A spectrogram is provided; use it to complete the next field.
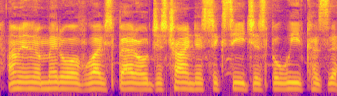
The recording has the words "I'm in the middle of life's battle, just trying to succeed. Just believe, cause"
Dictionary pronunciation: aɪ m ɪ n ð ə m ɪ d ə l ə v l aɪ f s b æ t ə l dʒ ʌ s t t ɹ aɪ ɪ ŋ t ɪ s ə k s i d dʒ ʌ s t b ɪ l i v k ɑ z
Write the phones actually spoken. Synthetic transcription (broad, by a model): aɪ m ɪ n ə m ɪ d l ə v l aɪ f s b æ t l dʒ ʌ s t t ɹ aɪ ɪ ŋ t ɪ s ə k s i d dʒ ʌ s b ɪ l i v k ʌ z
